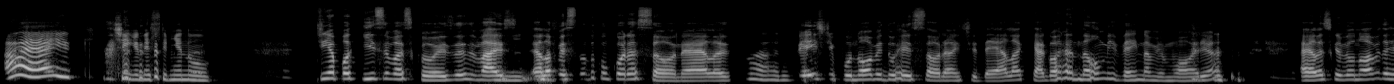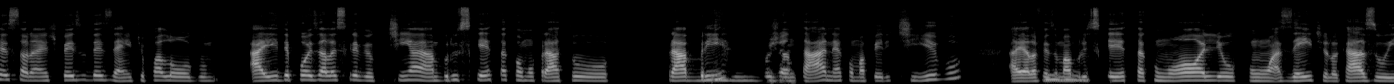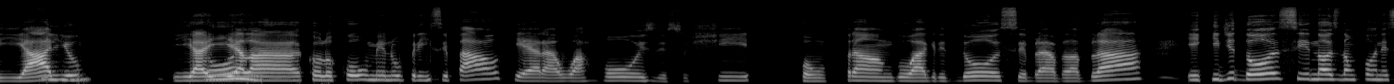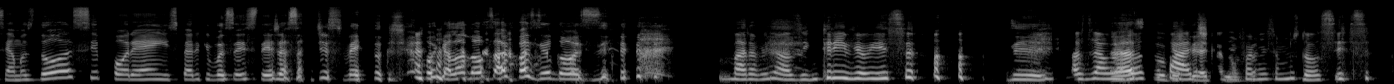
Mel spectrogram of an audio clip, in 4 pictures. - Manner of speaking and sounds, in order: laugh; other background noise; laugh; laugh; laugh; laugh; unintelligible speech; chuckle
- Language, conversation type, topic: Portuguese, podcast, Que prato sempre faz você se sentir em casa?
